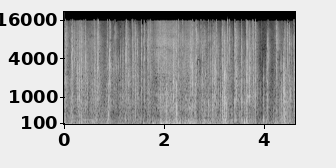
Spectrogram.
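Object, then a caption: Inflated plastic air column cushion wrap. Clear inflated plastic air column cushion packaging, long and air-filled, is squeezed, bent and crinkled by gloved hands. Dense, continuous bright crinkling and crackling fill the clip, with a louder swell of rustling in the middle and some low thumps underneath.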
